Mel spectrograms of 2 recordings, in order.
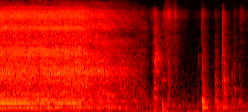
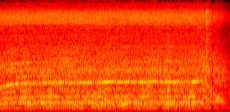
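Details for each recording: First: Paper shredder after a jam was cleared, running in reverse: a smooth, even whir for about two seconds that winds down freely with no binding or labouring. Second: Paper shredder jammed with packed, dusty paper bound on the ends of the rollers: a harsh, labouring motor roar for about four seconds that then winds down. Running it in reverse frees the mechanism.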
